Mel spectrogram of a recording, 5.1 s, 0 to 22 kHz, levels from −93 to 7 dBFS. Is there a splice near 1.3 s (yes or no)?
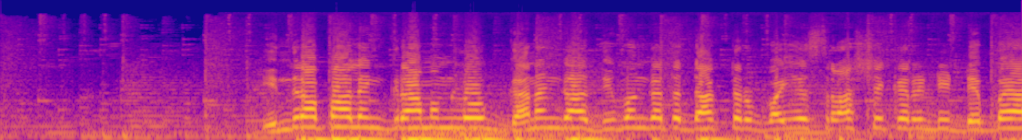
yes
